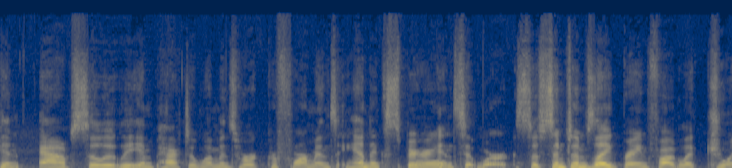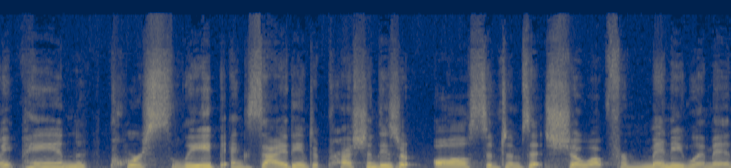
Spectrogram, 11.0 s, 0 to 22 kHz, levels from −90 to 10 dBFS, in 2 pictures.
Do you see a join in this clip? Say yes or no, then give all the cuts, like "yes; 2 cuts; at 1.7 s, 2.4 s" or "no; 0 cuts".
yes; 4 cuts; at 3.8 s, 5.2 s, 6.3 s, 9.6 s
